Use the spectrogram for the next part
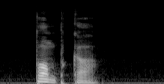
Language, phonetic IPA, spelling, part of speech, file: Polish, [ˈpɔ̃mpka], pompka, noun, Pl-pompka.ogg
